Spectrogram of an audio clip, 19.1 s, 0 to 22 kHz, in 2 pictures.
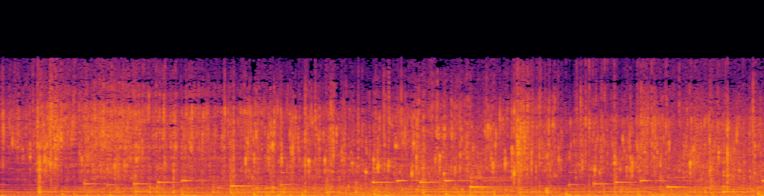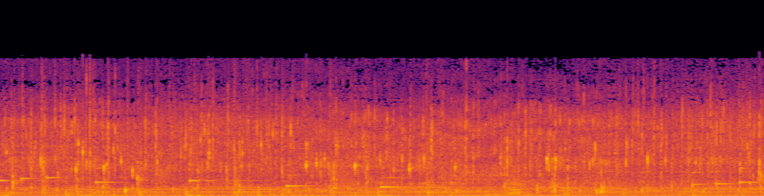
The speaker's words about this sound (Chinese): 所以呢，我先预热以后，我们先下麻油。黑麻油它的燃点呢比较低，大致上在80度左右的时候，我们要那个姜先煎，先把姜片先煎香。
